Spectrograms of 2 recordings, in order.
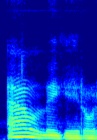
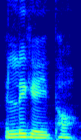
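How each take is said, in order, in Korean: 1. 강세가 있는 음절 주변에서 높낮이가 올라갔다가 내려갑니다. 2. 강세가 뚜렷하지 않고 높낮이가 평평하게 유지됩니다. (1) "강세가 있으니까요. alligator 이렇게 읽어주고요" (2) "이것도 아닌 거죠. 높낮이가 있습니다"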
